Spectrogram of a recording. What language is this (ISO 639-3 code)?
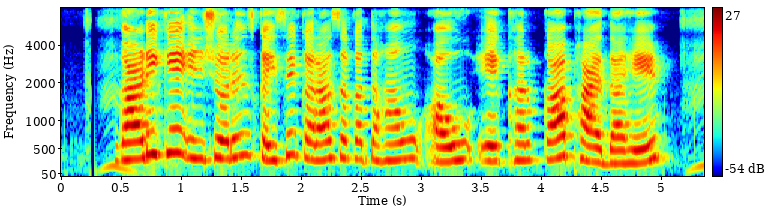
hne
